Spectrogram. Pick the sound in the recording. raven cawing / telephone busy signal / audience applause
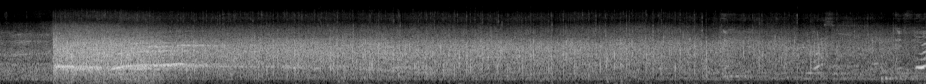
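audience applause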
